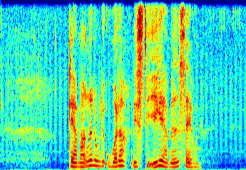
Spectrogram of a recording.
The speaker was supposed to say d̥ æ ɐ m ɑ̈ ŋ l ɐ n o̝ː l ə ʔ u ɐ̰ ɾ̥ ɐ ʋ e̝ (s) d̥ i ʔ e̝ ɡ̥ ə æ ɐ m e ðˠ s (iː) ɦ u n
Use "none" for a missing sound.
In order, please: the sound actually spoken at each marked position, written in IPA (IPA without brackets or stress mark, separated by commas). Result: s, ɛː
